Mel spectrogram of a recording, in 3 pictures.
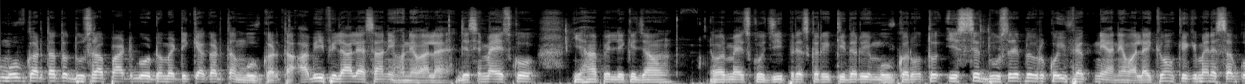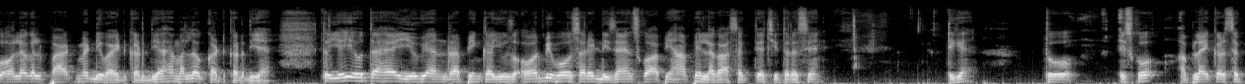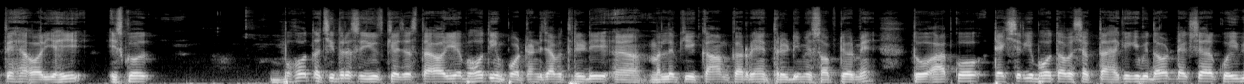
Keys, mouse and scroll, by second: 2.9 click, 3.9 Tab, 4.5 click, 7.6 g, 14.6-15.7 middle drag, 15.7 click, 16.3-20.1 middle drag, 20.1 Tab, 21.0 click, 21.8-24.8 middle drag, 28.6-37.3 middle drag.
